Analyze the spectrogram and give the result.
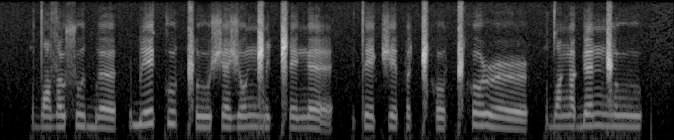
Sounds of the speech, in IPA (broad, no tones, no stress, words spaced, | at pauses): dˤɛzˤusʷi bə | be ku ǁu ʃɛʒo ŋ͡ǁiǁeŋɛ | tet͡ʃepəǁʰo ǁʰoɹə˞ | dˤuŋəɠɛ ŋ͡ǁu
